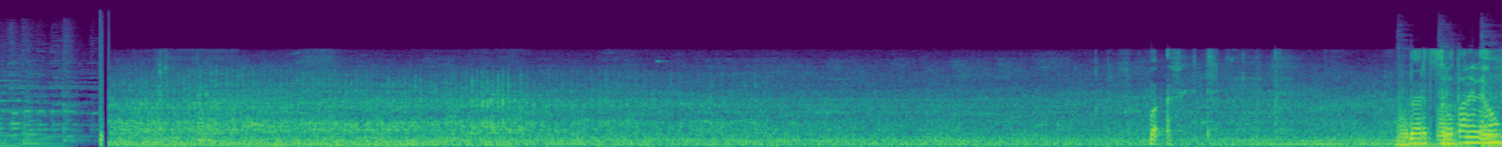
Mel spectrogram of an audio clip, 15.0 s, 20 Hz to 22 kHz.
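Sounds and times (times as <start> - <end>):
tracked vehicle engine hum: 1.1 - 15.0.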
